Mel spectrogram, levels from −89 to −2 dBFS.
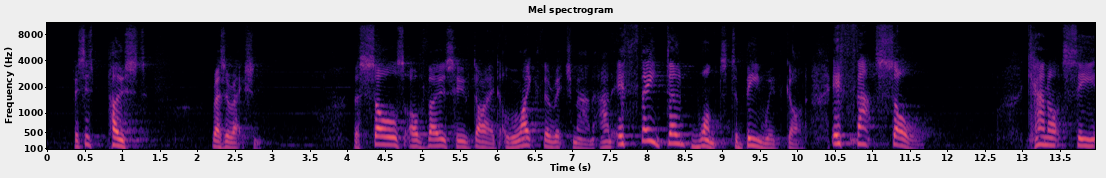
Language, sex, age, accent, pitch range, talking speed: English, male, 50-69, British, 140-195 Hz, 120 wpm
